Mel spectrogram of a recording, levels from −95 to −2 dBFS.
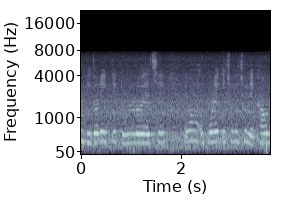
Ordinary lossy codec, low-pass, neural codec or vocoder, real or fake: none; none; none; real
